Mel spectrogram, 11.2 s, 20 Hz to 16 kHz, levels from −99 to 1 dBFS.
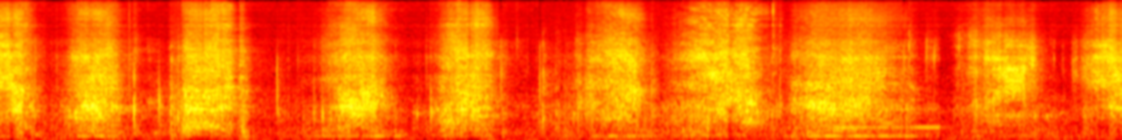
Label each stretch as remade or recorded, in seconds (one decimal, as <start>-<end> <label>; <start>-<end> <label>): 0.0-5.4 remade; 5.4-8.2 recorded; 8.2-11.2 remade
